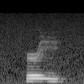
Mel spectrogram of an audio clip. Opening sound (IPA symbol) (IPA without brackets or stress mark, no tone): ɹ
